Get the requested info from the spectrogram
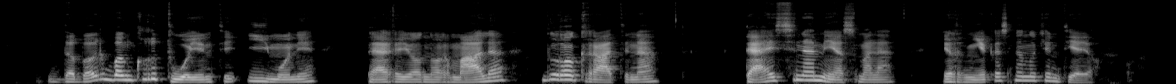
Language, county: Lithuanian, Alytus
